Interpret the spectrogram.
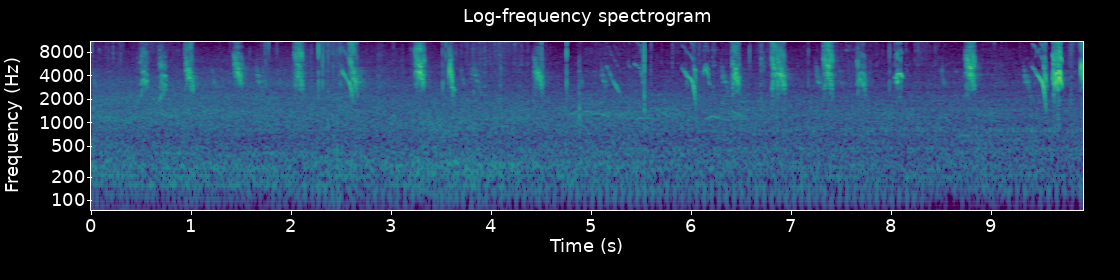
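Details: Sparrows coming for food offered on a hand, Tenmangu shrine, 7 July 2022: a steady stream of brief bright chirps repeats about twice a second throughout, from several birds, over a low background hum.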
